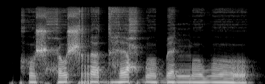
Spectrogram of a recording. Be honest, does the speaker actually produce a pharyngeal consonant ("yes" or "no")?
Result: yes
